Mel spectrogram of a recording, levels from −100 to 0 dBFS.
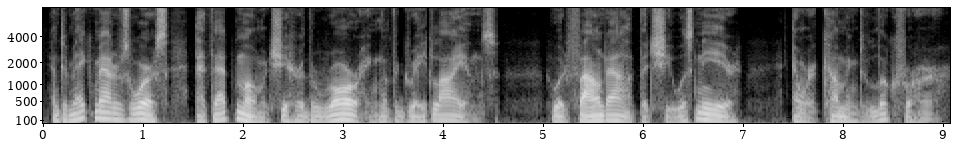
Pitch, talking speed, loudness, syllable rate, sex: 90 Hz, 205 wpm, -21 LUFS, 4.8 syllables/s, male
